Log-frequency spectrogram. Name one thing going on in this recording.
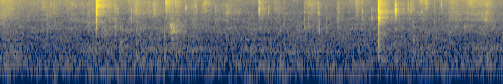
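A collar buckle clicks shut.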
